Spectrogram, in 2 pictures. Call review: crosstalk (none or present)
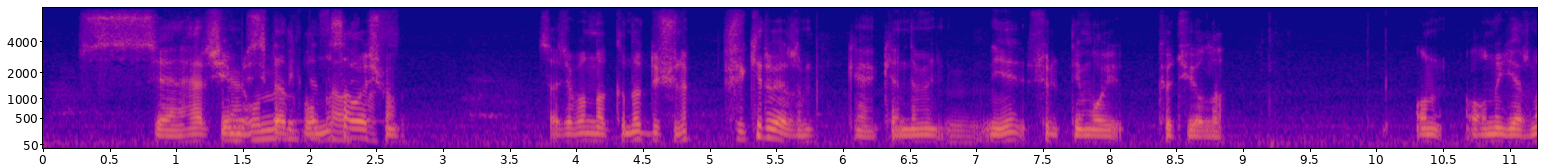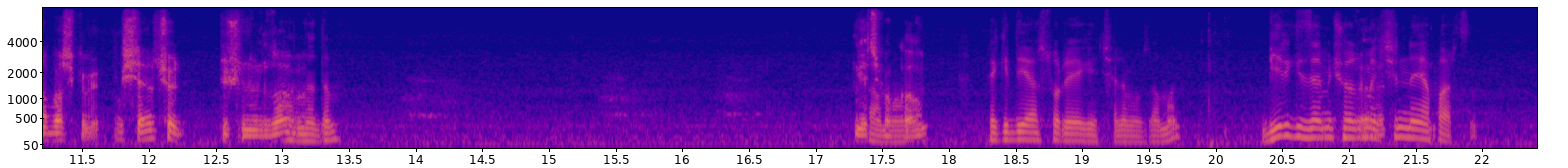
present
